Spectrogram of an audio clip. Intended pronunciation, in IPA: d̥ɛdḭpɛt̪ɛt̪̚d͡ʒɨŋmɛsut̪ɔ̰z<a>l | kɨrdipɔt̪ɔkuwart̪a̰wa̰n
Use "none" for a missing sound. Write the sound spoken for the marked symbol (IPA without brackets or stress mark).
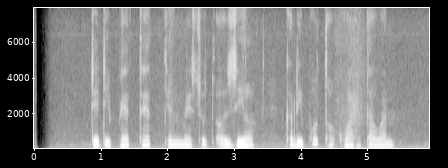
i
